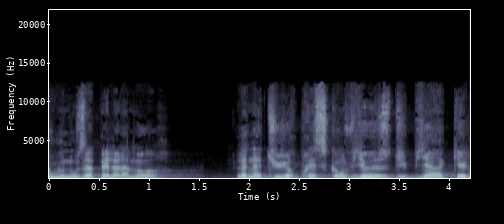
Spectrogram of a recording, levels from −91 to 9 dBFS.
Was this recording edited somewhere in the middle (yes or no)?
yes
